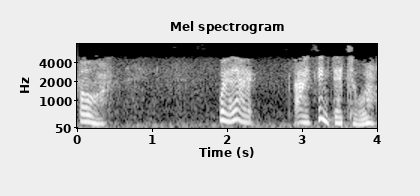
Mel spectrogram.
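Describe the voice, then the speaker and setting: Animated high-voiced young woman, vintage radio. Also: extremely slow, heavily acted. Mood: hurried, assuring. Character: young woman leaving home to elope, reassuring, impatient. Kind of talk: 1950s radio drama acting. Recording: muffled old radio recording, faint noise.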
